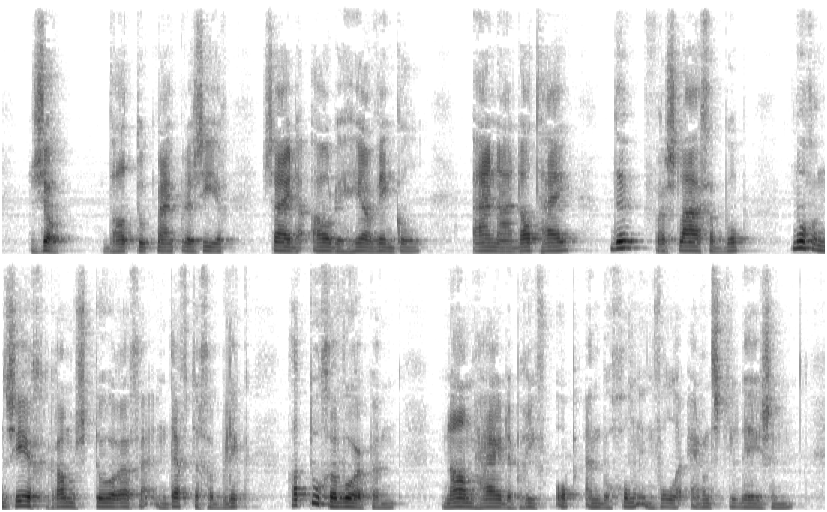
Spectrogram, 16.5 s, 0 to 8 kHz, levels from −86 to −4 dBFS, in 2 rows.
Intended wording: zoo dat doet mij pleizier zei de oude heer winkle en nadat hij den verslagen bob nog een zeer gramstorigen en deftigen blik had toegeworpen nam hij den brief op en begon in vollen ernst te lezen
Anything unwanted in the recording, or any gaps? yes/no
no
